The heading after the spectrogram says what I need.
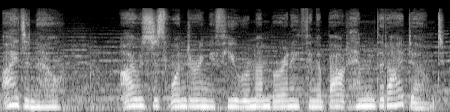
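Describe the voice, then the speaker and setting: A woman playing a resolute, composed young heroine in a video game, speaking in a measured, earnest way. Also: mid-range voice, steady tone, close to an everyday voice. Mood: inquisitive. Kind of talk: video game character acting. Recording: music behind the voice.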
